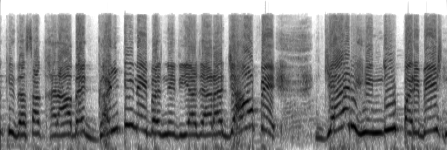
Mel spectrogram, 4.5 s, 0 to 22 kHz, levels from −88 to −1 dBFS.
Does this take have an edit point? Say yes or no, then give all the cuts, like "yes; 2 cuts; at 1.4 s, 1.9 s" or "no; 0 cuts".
no; 0 cuts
